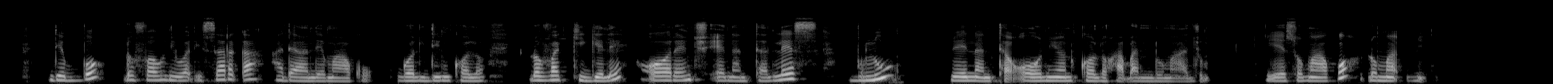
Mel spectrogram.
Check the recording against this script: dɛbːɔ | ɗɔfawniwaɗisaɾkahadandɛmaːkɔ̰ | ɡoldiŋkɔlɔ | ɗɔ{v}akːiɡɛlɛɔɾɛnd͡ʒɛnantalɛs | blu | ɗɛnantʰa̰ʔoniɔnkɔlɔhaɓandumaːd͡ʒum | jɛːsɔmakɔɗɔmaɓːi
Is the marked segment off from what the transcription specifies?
no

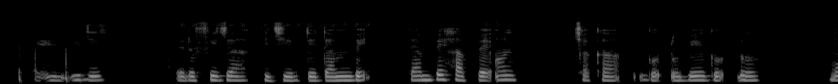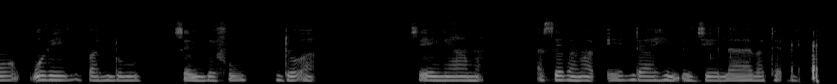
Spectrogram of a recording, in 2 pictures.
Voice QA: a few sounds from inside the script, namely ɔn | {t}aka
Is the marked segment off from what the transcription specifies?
yes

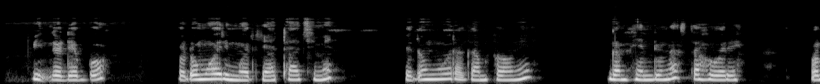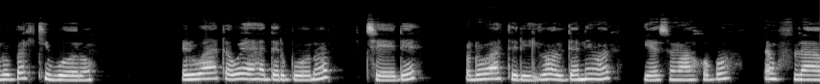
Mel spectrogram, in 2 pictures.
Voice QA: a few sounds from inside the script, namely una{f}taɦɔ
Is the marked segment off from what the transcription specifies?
yes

